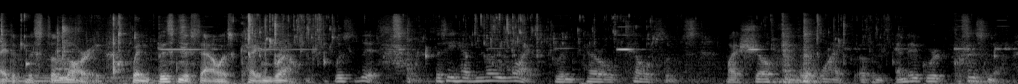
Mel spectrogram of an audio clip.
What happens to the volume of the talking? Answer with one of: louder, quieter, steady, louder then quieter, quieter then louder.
quieter.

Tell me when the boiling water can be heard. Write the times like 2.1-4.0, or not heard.
not heard.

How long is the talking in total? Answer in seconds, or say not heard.
10 s.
